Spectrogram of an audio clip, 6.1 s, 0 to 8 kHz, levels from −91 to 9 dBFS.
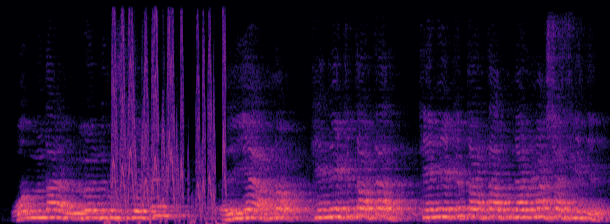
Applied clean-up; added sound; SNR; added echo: none; Scratching (performance technique); 18 dB; reverberation time 0.9 s.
